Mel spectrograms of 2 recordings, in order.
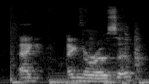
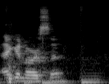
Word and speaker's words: Aganorsa: Aganorsa. It's Aganorsa.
